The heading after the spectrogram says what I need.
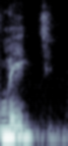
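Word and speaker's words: Licht: then they took CNN Chris leaked I think is how he pronounced it or Lich he was he was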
